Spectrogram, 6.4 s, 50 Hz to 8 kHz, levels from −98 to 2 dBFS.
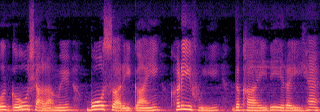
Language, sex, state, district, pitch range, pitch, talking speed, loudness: Hindi, female, Punjab, Fazilka, 180-210 Hz, 195 Hz, 110 wpm, -14 LUFS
